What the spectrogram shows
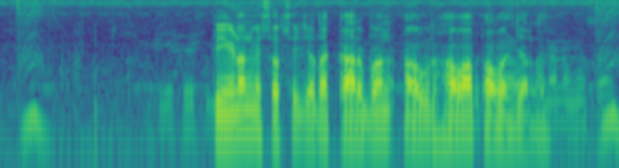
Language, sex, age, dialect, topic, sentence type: Bhojpuri, male, 18-24, Western, agriculture, statement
